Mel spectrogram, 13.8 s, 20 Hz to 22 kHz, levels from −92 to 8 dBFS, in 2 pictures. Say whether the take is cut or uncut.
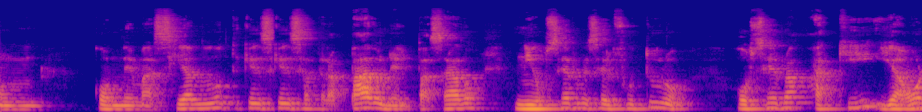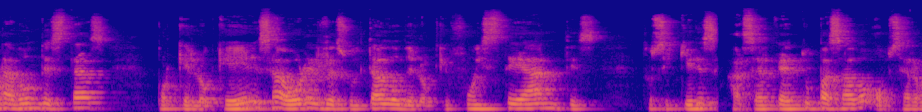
cut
